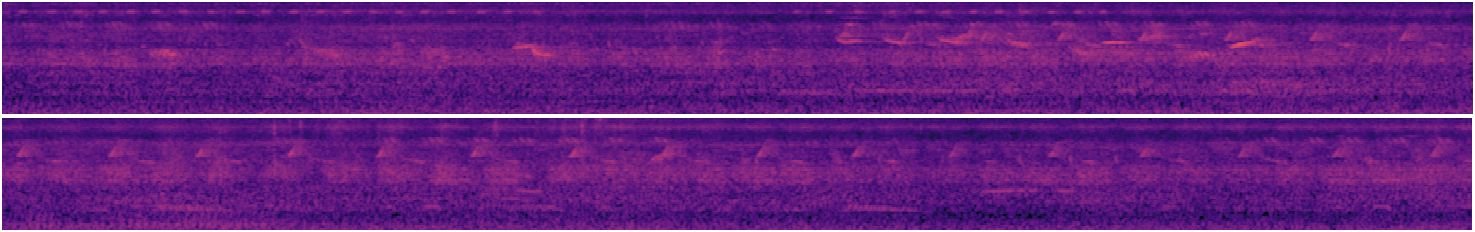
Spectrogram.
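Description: Faint outdoor quiet with birds chirping, including a quick run of short chirps through the middle.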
